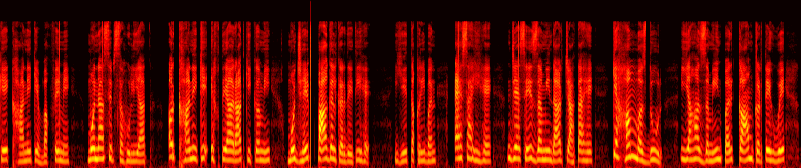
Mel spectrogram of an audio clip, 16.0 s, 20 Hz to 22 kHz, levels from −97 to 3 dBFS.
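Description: Bit error spikes occur at 1.18, 2.05, 4.01 (between "سہولیات اور کھانے" and "اختیارات کی کمی مجھے"), 6.20, 9.16 (between "یہ تقریبا" and "ایسا ہی ہے"), 10.36, 12.29 and 15.11 s (after "مزدور یہاں زمین پر"). Each is a flipped bit that throws one to three samples to a power-of-two offset, heard as a sharp broadband tick. Unlike a dropout or clipping, the speech around it is unaffected.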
